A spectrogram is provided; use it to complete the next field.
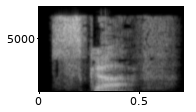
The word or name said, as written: scuff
